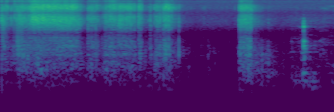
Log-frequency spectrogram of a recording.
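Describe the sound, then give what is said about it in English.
Fabric rips as a curtain used as a visual aid is torn down to the bottom. A long, faint rasping tear is followed by a couple of short, sharper rips. “It is a curtain. Okay. So if you'd like to rip that one to the bottom.”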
